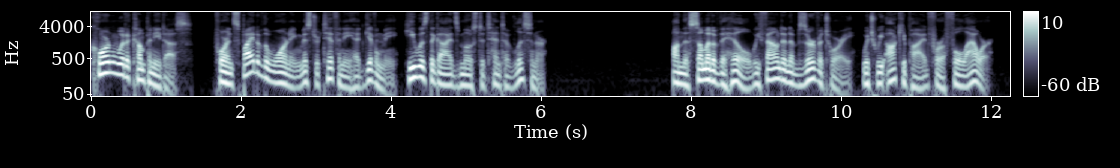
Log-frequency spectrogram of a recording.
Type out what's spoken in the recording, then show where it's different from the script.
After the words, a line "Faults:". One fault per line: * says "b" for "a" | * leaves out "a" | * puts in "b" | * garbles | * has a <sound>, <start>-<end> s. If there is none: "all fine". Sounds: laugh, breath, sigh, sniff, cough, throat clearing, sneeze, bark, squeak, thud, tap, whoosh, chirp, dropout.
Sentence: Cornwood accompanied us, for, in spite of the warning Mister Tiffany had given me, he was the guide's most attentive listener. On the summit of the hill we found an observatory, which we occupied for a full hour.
Cornwood accompanied us, for, in spite of the warning Mister Tiffany had given me, he was the guide's most attentive listener. On the summit of the hill we found an observatory, which we occupied for a full hour.
Faults:
all fine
